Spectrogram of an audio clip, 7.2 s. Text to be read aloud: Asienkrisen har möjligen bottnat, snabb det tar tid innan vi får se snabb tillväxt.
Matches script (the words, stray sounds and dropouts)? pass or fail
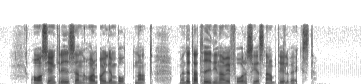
fail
